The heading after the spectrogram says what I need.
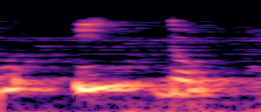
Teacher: ruído, tanto que até se separa, é um hiato, ó, ruído. E cheiro de tom, tá vendo?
